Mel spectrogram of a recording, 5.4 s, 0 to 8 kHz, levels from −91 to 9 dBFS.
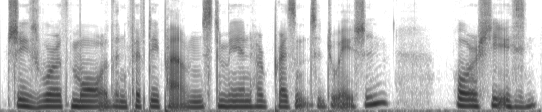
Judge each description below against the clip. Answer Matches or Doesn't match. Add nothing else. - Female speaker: Matches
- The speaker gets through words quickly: Doesn't match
